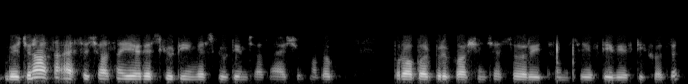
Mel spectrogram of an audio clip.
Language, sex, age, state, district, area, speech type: Kashmiri, male, 30-45, Jammu and Kashmir, Srinagar, urban, conversation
